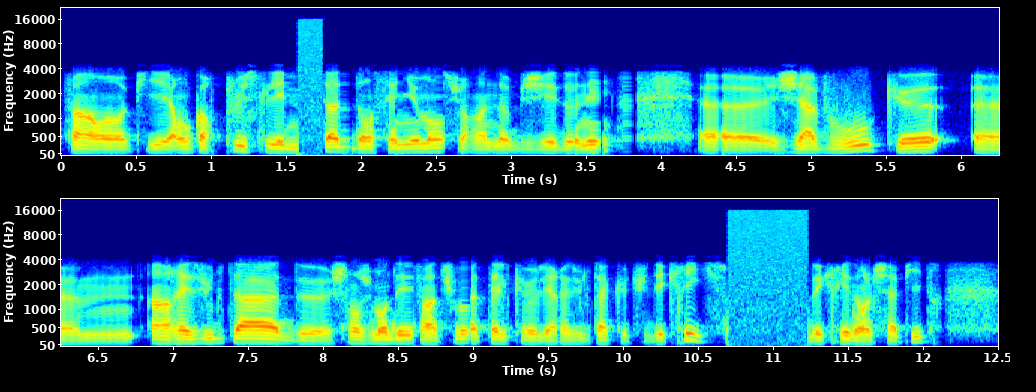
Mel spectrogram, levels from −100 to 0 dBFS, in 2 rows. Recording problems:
phone-call audio; nothing above 3.5 kHz
audio cutting out; filled with static; at 1.5 s and at 11 s for 0.5 s
choppy; very; from 2 to 5 s and at 8.5 s; 14% of the speech affected

